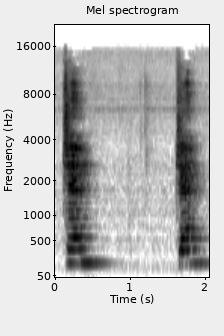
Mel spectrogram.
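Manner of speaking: zhen hoch und gleichbleibend; first tone. Shown as a demonstration. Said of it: "First tone".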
